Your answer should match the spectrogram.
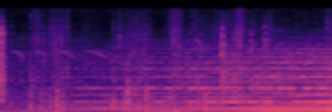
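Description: Drama background music of long held notes, swelling louder, with a sharp knock at the start and a few light footsteps tapping over it.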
